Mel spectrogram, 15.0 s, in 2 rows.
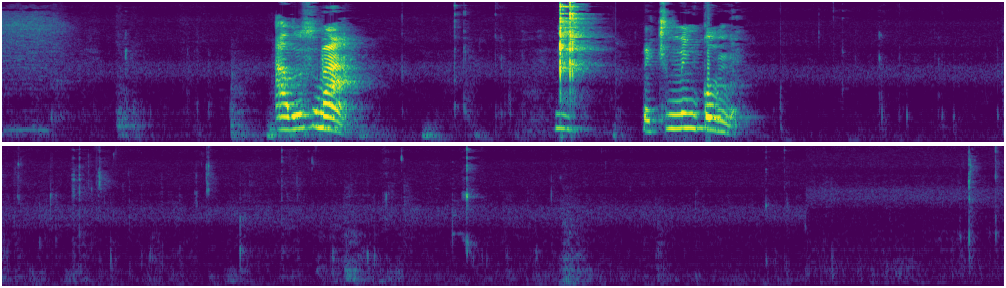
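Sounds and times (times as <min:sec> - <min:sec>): toddler chewing: 0:05.8 - 0:11.7.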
